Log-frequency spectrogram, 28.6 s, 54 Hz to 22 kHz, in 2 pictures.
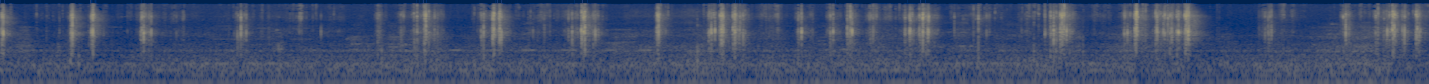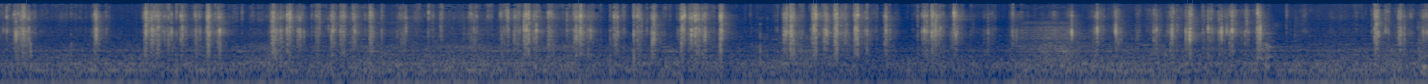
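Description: Moyu YS3 M 3x3 speed cube being turned fast during a solve: quick, irregular runs of plastic clicking and clacking layer turns, broken by short pauses. The cube is lubed (Vortex on the core, Controlius and Martian on the pieces) and still breaking in.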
